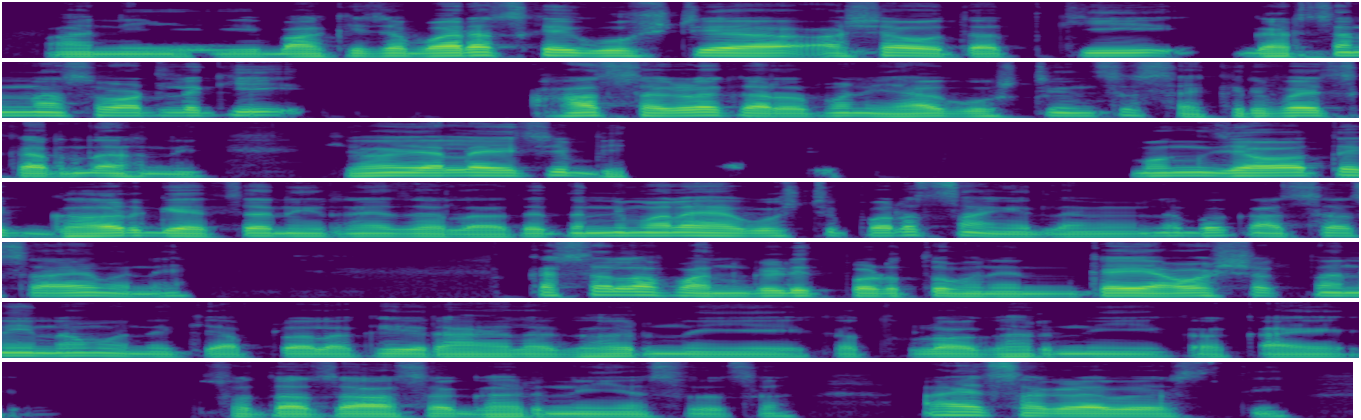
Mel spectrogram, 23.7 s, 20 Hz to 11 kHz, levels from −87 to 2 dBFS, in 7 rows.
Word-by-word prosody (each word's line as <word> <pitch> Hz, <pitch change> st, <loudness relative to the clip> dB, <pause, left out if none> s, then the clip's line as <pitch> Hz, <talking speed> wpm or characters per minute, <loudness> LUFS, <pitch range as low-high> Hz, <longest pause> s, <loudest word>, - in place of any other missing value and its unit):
आणि 95 Hz, +1 st, -5 dB
बाकीच्या 110 Hz, +3 st, +1 dB
बऱ्याच 125 Hz, +4 st, +6 dB
काही 135 Hz, -2 st, +4 dB
गोष्टी 120 Hz, +2 st, 0 dB
अ, 115 Hz, -2 st, +8 dB
अशा 115 Hz, +3 st, +1 dB
होतात 105 Hz, -4 st, +3 dB
की 120 Hz, 0 st, -2 dB, 0.2 s
घरच्यांना 135 Hz, +5 st, 0 dB
असं 130 Hz, +1 st, -3 dB
वाटलं 130 Hz, 0 st, +1 dB
की 150 Hz, +1 st, -2 dB, 0.7 s
हां, 130 Hz, -, +6 dB
सगळं 125 Hz, +3 st, +5 dB
करेल, 110 Hz, -3 st, +2 dB
पण 120 Hz, +2 st, -3 dB
ह्या 105 Hz, +1 st, +1 dB
गोष्टींचं 120 Hz, +4 st, -5 dB
सॅक्रिफाईस 115 Hz, +4 st, -1 dB
करणार 110 Hz, 0 st, +1 dB
नाही 95 Hz, -2 st, -7 dB, 0.3 s
किंवा 120 Hz, +3 st, +1 dB
याला 130 Hz, +1 st, +6 dB
याची 125 Hz, +2 st, 0 dB
भीती 100 Hz, -6 st, -14 dB, 0.8 s
मग 125 Hz, +2 st, 0 dB
जेव्हा 125 Hz, +2 st, +6 dB
ते 140 Hz, -, +3 dB
घर 115 Hz, +2 st, +2 dB
घ्यायचा 115 Hz, 0 st, +2 dB
निर्णय 110 Hz, -1 st, -4 dB
झाला, 95 Hz, -3 st, -2 dB
तर 110 Hz, -, -1 dB
त्यांनी 115 Hz, +4 st, -1 dB
मला 130 Hz, +1 st, +3 dB
ह्या 125 Hz, -2 st, +4 dB
गोष्टी 115 Hz, 0 st, -5 dB
परत 125 Hz, +4 st, +1 dB
सांगितल्या. 95 Hz, -7 st, -4 dB
"म -, -, -8 dB
म्हणलं, 115 Hz, +5 st, -7 dB
बघ 125 Hz, -, -2 dB
असं 120 Hz, +2 st, -3 dB
असं 120 Hz, +1 st, -3 dB
आहे 120 Hz, +2 st, +3 dB
म्हणे, 110 Hz, -1 st, -5 dB, 0.9 s
कशाला 150 Hz, +2 st, +3 dB
भानगडीत 120 Hz, -1 st, +1 dB
पडतो 115 Hz, 0 st, +1 dB
म्हणे? 100 Hz, -1 st, -3 dB, 0.2 s
काही 120 Hz, 0 st, +7 dB
आवश्यकता 125 Hz, +2 st, +1 dB
नाही 125 Hz, 0 st, +1 dB
ना 120 Hz, +1 st, -1 dB
म्हणे 105 Hz, -6 st, -5 dB
की -, -, -3 dB
आपल्याला 100 Hz, +2 st, -2 dB
काही 100 Hz, +1 st, -2 dB
राहायला 95 Hz, 0 st, -3 dB
घर 100 Hz, +2 st, -4 dB
नाही 95 Hz, -2 st, -5 dB
आहे 95 Hz, -, -7 dB
का, 95 Hz, -, -7 dB
तुला 100 Hz, +2 st, -3 dB
घर 95 Hz, +1 st, -6 dB
नाही 100 Hz, -1 st, -5 dB
आहे 95 Hz, -, -10 dB
का, -, -, -6 dB
काय 95 Hz, +1 st, -5 dB, 0.6 s
स्वतःचं 100 Hz, 0 st, +1 dB
असं 105 Hz, +2 st, -1 dB
घर 95 Hz, +1 st, -3 dB
नाही 100 Hz, -1 st, -3 dB
आहे? 95 Hz, -, -4 dB
असं 95 Hz, +2 st, -9 dB
असं 110 Hz, -, -12 dB, 0.4 s
आहे 150 Hz, -1 st, +2 dB
सगळ्या 110 Hz, -4 st, +3 dB
व्यवस्थित, 100 Hz, -1 st, -3 dB
ते 105 Hz, -, -18 dB
115 Hz, 205 wpm, -23 LUFS, 100-125 Hz, 0.9 s, अ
